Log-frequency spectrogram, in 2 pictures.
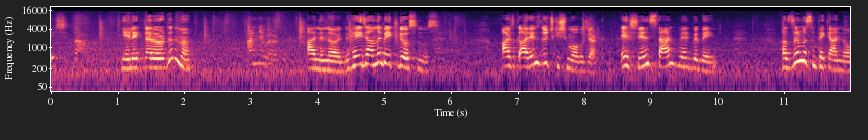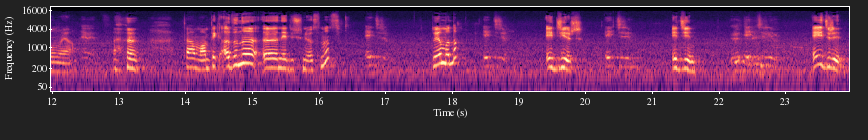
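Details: Stuttering in a 21-year-old woman reading aloud from a book, recorded before therapy.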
